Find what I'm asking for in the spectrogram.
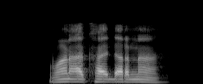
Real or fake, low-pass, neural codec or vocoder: fake; 7.2 kHz; autoencoder, 48 kHz, 32 numbers a frame, DAC-VAE, trained on Japanese speech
